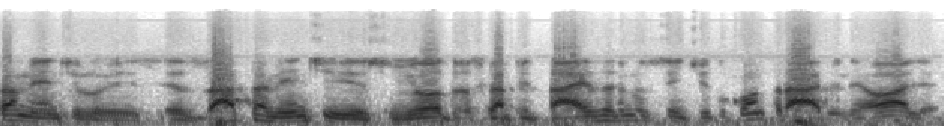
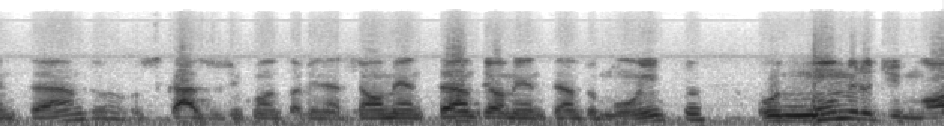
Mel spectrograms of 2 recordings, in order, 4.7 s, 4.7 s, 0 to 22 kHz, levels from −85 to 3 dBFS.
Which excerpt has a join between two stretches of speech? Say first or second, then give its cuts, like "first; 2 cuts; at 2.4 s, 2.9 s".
first; 1 cut; at 3.1 s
